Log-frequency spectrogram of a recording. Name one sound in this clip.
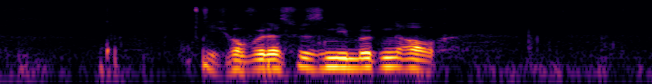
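A middle-aged man speaks close by, with animation.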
